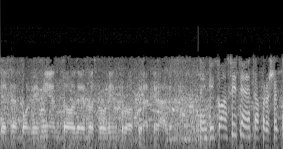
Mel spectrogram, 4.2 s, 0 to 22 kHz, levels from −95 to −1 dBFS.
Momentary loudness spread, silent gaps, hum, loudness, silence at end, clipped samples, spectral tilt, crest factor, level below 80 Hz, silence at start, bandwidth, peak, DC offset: 2 LU; none; none; -21 LUFS; 0 s; under 0.1%; -6 dB/octave; 16 dB; -54 dBFS; 0 s; 5.8 kHz; -6 dBFS; under 0.1%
